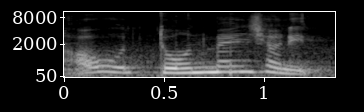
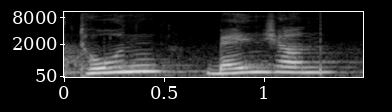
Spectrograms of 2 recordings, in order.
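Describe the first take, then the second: First: Said in the usual way. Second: Slow reading. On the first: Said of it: "너희 thank you 그러면". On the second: Shown as a demonstration. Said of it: "그거에 대해서 말하지 마".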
